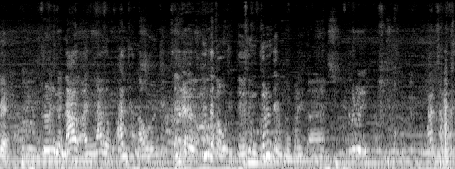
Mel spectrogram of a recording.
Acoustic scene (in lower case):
crowded indoor space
